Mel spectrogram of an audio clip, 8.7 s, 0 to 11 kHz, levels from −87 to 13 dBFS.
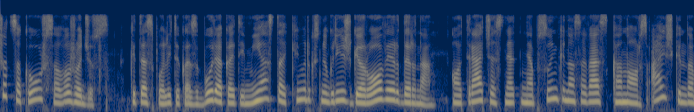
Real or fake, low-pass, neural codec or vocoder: fake; 7.2 kHz; codec, 16 kHz, 4 kbps, X-Codec, HuBERT features, trained on LibriSpeech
